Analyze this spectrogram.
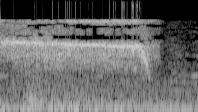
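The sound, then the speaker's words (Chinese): A person screams in one loud, high-pitched, sustained cry that holds steady for about a second and a half, then drops in pitch as it breaks off. “在我尖叫出声的同时，他从窗户跳了下去。”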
